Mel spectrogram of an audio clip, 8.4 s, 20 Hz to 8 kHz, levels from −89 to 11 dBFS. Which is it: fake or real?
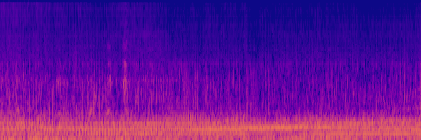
fake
